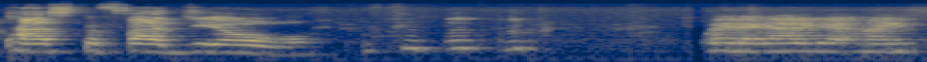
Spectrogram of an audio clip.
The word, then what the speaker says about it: pasta fagioli: Yeah, well, we have not had battle mozzarella or battle gabagool or battle pasta fagioli. No, it's pasta fazool. But in Jersey, they say pasta fazool, not pasta fagioli.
